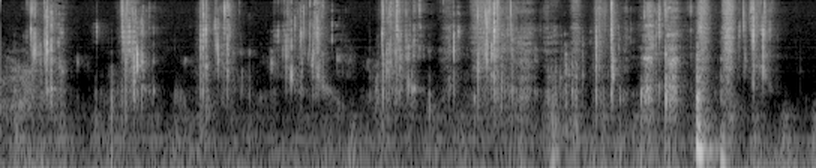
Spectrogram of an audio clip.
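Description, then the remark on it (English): Crunchy chewing, with repeated sharp bites and crackling crunches in an irregular rhythm, loud, with no talking. “I don't like it when our chews are synchronized.”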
